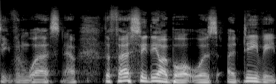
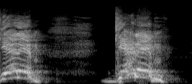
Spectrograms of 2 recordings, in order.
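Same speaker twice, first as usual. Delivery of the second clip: mock shrill yelling, very high and long-stretched. Retelling shouting at fighting cats out the window: retelling a shout. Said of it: "I shout".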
